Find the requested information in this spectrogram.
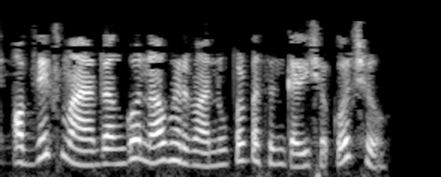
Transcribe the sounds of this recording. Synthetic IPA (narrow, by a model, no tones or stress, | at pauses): ɔb̚d͡ʒek̚ʈsmãɾəŋɡonəbʱəɾʋanũpəɳpəsə̃nd̪̚kəɾiʃəkot͡ʃʰɔ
